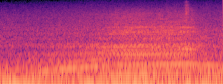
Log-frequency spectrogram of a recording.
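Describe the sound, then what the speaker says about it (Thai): A Mitsubishi Pajero Sport's aftermarket exhaust roars and revs close by with its valve open, a deep continuous rumble with rising engine pitch. "พอเปิดวาล์วเสียงแม่งดังลั่นเลยอ่ะแล้วก็แรงด้วย"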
